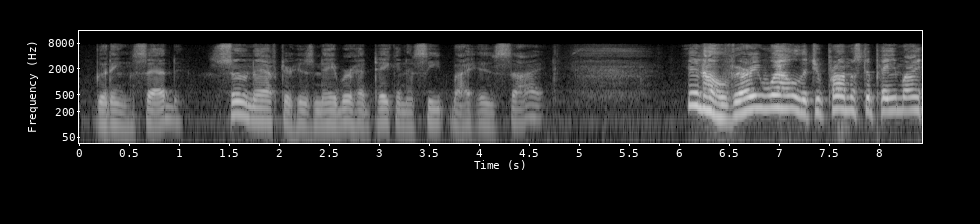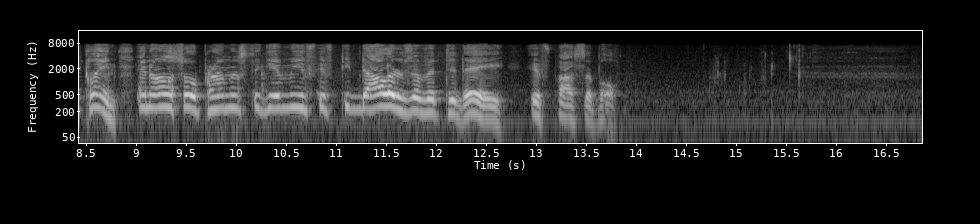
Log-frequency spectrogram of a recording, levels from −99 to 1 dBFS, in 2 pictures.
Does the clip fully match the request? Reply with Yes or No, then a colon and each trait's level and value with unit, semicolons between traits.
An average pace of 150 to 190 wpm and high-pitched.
No: slow, 135 wpm; high, 195 Hz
